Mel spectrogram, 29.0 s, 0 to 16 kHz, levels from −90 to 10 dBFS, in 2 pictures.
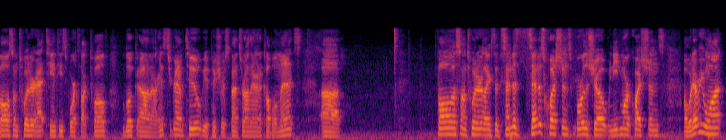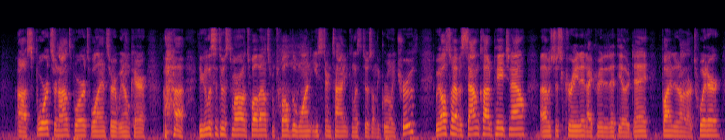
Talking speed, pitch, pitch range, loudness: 225 wpm, 130 Hz, 115-150 Hz, -23 LUFS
